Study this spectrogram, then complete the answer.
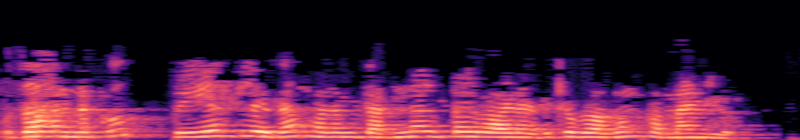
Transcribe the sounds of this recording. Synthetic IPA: ʊd̪aːɦɐɾɐɳɐkupiːeslɛːd̪aːmɐnɐmt̪ɐɾnɐlpɐjʋaːɽeɐd̪ʱikɐbʱaːɡɐmkɐmaːɳɖlu

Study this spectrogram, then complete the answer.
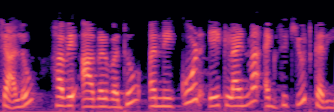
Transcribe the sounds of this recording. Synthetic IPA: t͡ʃalo | həʋeʔaɡəɭʋəd̪ʱoənekoɽeklainmãʔekzikjuʈkəɾi

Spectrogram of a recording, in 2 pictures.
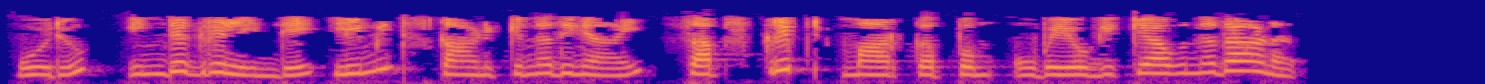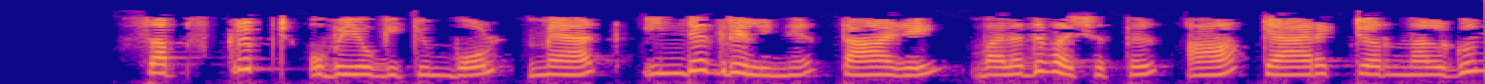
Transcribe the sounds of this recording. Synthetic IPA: o̞ɾu | indɐɡɾɐlinde̞limitːskaːɳikʲːunːɐðinaːjisɐbskrip̚tɨmaːrkɐpːumubɐjo̞ːɡikʲːaːʋunːɐðaːɳɨ | sɐbskrip̚tɨubɐjo̞ːɡikʲːumbo̞ːɭmaːt̪ʰːindɐɡɾɐlinɨt̪aːɻeʋɐlɐðɨʋɐɕɐt̪ːɨaːkʲaːɾɐk̚tɐrnɐlkun

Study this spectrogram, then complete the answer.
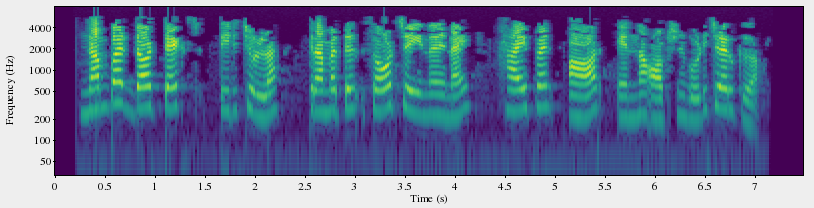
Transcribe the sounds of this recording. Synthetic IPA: nɐmbɐrɖoːʈʈːeks | t̪iɾit͡ɕːuɭːɐkrɐmɐt̪ːilso̞ːrʈt͡ɕe̞jːunːɐðinaːjhɐjfɐnaːre̞nːɐʔoːpʂɐnkuːɽit͡ɕe̞ːrkːuɣɐ̰

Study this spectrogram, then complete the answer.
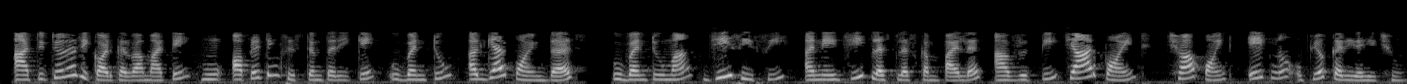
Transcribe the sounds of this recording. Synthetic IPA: aʈiʈuləɾːikɔɾɖ̚kəɾʋamaʈeɦũɔpɾeʈɪŋɡsɪsʈəmt̪əɾikeubənʈũəɡjaɾpɔĩɳʈ̚d̪əs | ubənʈumãd͡ʒisisi | əned͡ʒipləspləskəmpailəɾaʋɾud̪ːit͡ʃaɾpɔiɳʈ | t͡ʃʰəpɔiɳʈeknoʔupjoɡ̚kəɾiɾəɦit͡ʃʰũ

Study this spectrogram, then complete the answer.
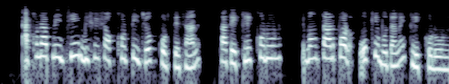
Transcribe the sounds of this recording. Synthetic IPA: ɛ̰kʰonapnid͡ʑebiʃeʃɔkʰːoɾʈid͡ʑoɡ̚koɾt̪et͡ɕan | t̪at̪eklikːoɾun | eboŋt̪aɾpɔɾokʰebot̪ameklikːoɾun

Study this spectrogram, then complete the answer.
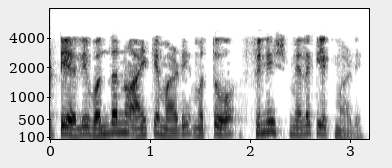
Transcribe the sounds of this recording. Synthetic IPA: ɐʈːijɐlːiʋond̪ɐnːuaːjkemaːɽimɐt̪ːupʰiniʂme̞ːle̞klikma̰ːɽi

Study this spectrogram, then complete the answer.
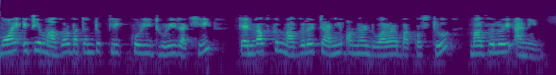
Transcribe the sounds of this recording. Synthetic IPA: mojʔetijamazɔɹbatɔntʊklikːoɹidʱoɹiɹakʰi | kɛnbaskʰɔnmazɔlojtaniʔɔnaɹdʊaɹaɹbakɔstʊ | mazɔlojʔanim

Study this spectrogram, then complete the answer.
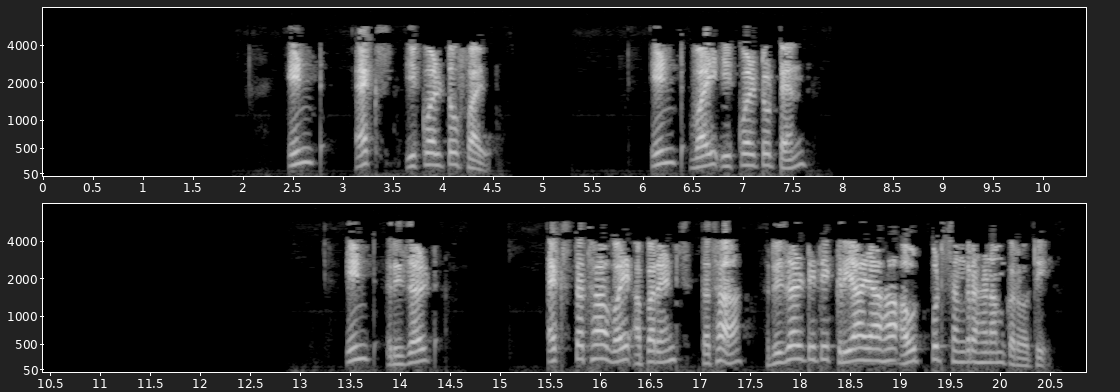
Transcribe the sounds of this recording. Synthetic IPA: iɳʈ | eks | iːkʋəlʈufajʋ | iɳʈʋajʔiːkʋəlʈuʈen | iɳʈɾizəlʈ | ekst̪ət̪ʰaʋajʔɐpaɾeɳʈst̪ət̪ʰa | ɾid͡zəlʈit̪ikɾijajaɦaʔːwʈ̚puʈsə̃ŋɡɾəɦəɳ̃amkəɾot̪ḭː

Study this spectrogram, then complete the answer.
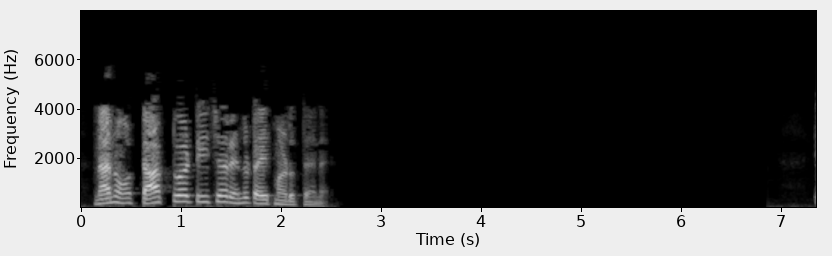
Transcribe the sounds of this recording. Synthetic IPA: naːnuʈaːk̚ʈuʋɐʈiːt͡ʃɐɾe̞nd̪uʈɐjpmaːɽut̪ːḛːnḛ

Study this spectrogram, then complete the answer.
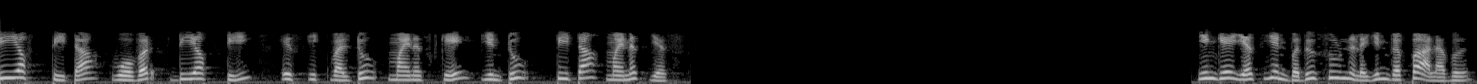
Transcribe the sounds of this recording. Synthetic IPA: iːɐft̪iːʈaoːʋɐɾɖiːefʈi | ɪsiːkʋɐlʈumaɪnɐskeːɪnʈut̪iːʈaːmaɪnɐsɛs | ɪŋɡeːɛsɛnbɐðɯsuːɾnɪlɐjɪnʋɛpːɐlɐʋɯ

